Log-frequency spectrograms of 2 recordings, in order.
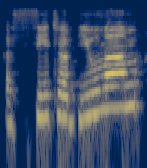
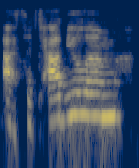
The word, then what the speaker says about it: acetabulum: And again, this one right here, this is the acetabulum, which is how I usually pronounce it, but a lot of people say acetabulum. Again, however you want to pronounce it is fine with me.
